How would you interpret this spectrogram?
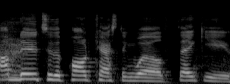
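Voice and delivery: weird mixed European British accent. Podcast co-host, put on the spot, tries out an accent: weird european british accent. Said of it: "That is weird European British".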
